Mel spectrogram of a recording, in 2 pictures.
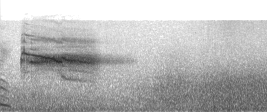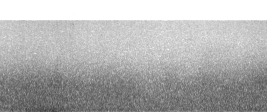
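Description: A bird-of-prey screech, one long, slightly falling cry in the first two seconds, followed by a steady rush of wind that swells about halfway through and then holds.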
